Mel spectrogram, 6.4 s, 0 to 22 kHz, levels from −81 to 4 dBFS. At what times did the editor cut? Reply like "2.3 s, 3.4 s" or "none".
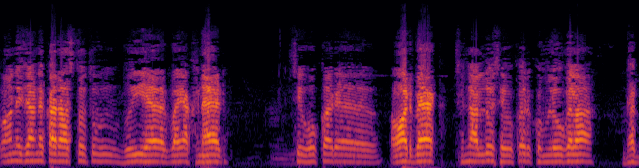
4.5 s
